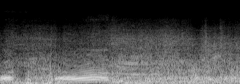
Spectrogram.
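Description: Enduro motorcycle engine under the rider's throttle: it dips briefly, then revs up sharply with a wavering pitch, and settles lower about a second in as the throttle eases.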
